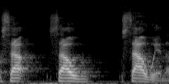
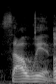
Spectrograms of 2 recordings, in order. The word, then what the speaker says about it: Samhain: Do you know Samhain? I'm sorry, Samhain.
